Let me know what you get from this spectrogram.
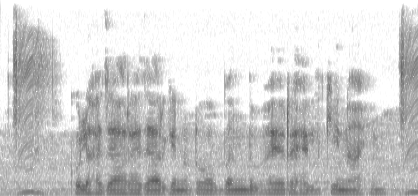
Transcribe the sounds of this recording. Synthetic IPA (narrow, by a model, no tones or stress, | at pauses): kʊlɦɐd͡ʒaːɾɦɐd͡ʒaːɾkenoːʈoabɐ̃nd̪ʱbʱɐeɾəɦəlkinaːɦĩː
